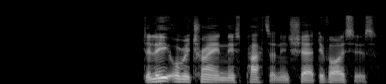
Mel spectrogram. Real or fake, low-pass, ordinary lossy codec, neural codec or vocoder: real; 9.9 kHz; MP3, 64 kbps; none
